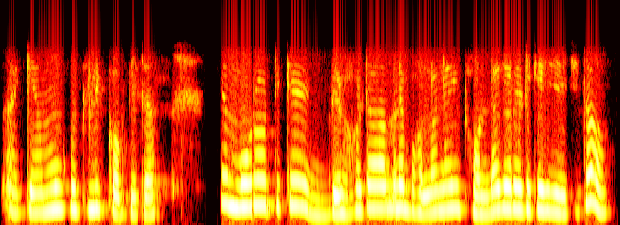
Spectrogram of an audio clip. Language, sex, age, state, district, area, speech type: Odia, female, 18-30, Odisha, Bhadrak, rural, conversation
